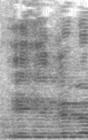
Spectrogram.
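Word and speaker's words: اهدنا: তাইলে আবার উল্টা হয়ে যাবে ছোট বড় হাদি ইহদিনা মানে হে আল্লাহ তুমি হিজাব দান করো আর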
